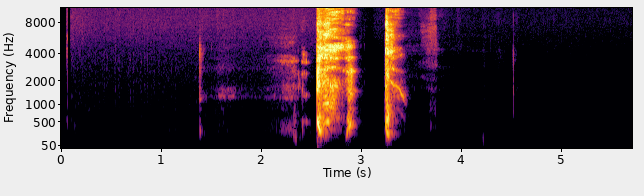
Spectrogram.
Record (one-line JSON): {"cough_length": "5.7 s", "cough_amplitude": 32768, "cough_signal_mean_std_ratio": 0.17, "survey_phase": "beta (2021-08-13 to 2022-03-07)", "age": "65+", "gender": "Male", "wearing_mask": "No", "symptom_none": true, "smoker_status": "Ex-smoker", "respiratory_condition_asthma": false, "respiratory_condition_other": false, "recruitment_source": "REACT", "submission_delay": "2 days", "covid_test_result": "Negative", "covid_test_method": "RT-qPCR", "influenza_a_test_result": "Negative", "influenza_b_test_result": "Negative"}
